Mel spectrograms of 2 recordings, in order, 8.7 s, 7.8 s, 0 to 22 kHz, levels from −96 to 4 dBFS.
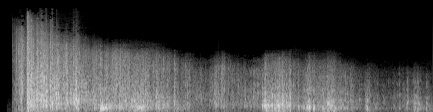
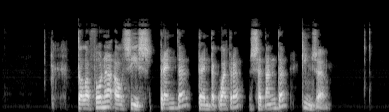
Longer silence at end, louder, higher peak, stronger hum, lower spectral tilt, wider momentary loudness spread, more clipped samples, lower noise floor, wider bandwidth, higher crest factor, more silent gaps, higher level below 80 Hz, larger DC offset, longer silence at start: second, 0.05 s vs 1.25 s; second, -19 LUFS vs -15 LUFS; about the same, -2 dBFS vs 0 dBFS; neither; first, -6 dB/octave vs -3 dB/octave; first, 22 LU vs 11 LU; neither; second, -46 dBFS vs -85 dBFS; first, 14.5 kHz vs 9.2 kHz; about the same, 18 dB vs 16 dB; neither; first, -38 dBFS vs -66 dBFS; neither; second, 0.3 s vs 1 s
